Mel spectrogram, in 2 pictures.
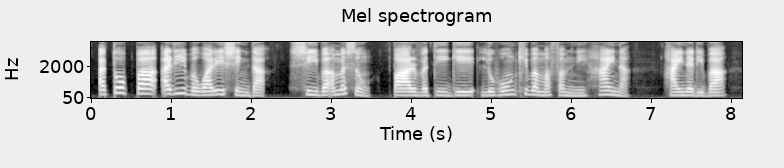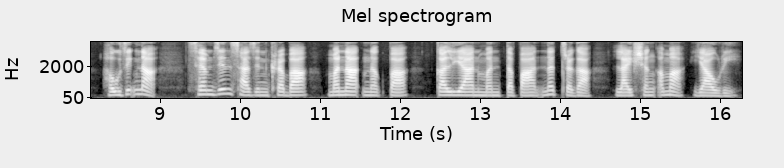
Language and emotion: Manipuri, neutral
